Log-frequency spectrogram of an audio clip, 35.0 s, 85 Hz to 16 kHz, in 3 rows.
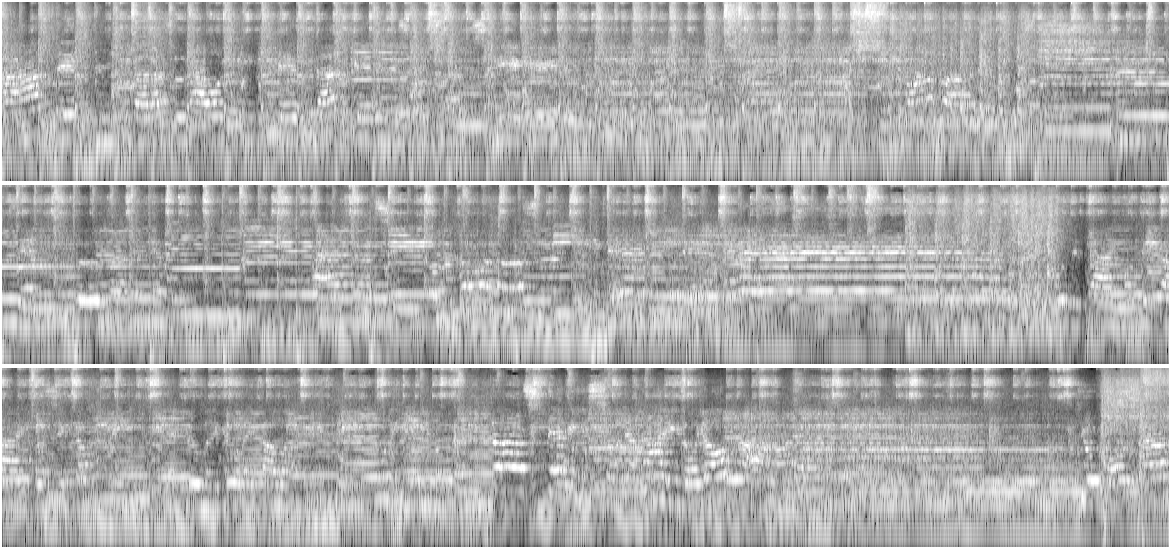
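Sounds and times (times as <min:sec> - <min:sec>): woman singing: 0:00.0 - 0:06.8, 0:08.7 - 0:35.0
acoustic guitar: 0:00.0 - 0:35.0
bass guitar: 0:00.0 - 0:35.0
drums: 0:00.0 - 0:35.0
electric guitar: 0:00.0 - 0:35.0.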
